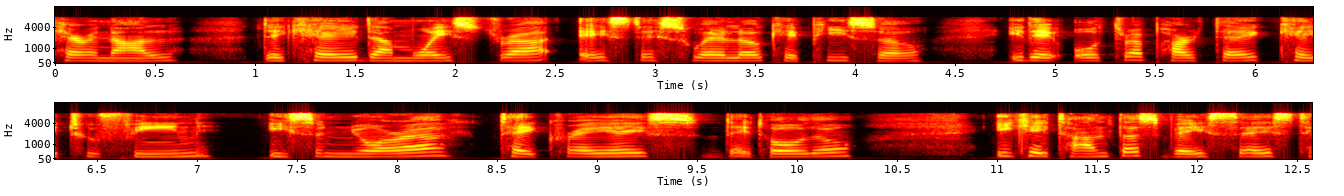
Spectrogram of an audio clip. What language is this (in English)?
Spanish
